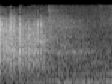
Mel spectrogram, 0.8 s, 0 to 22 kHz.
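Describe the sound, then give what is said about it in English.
A D100 die is rolled and clatters briefly across a hard tabletop, a bright, sharp rattle that fades quickly into quiet within under a second, landing on 48. “Roll D100 for me.”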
